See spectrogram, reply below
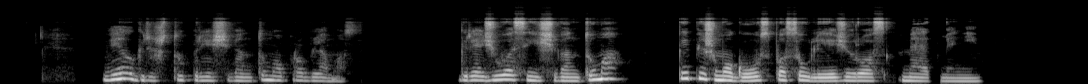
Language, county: Lithuanian, Klaipėda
